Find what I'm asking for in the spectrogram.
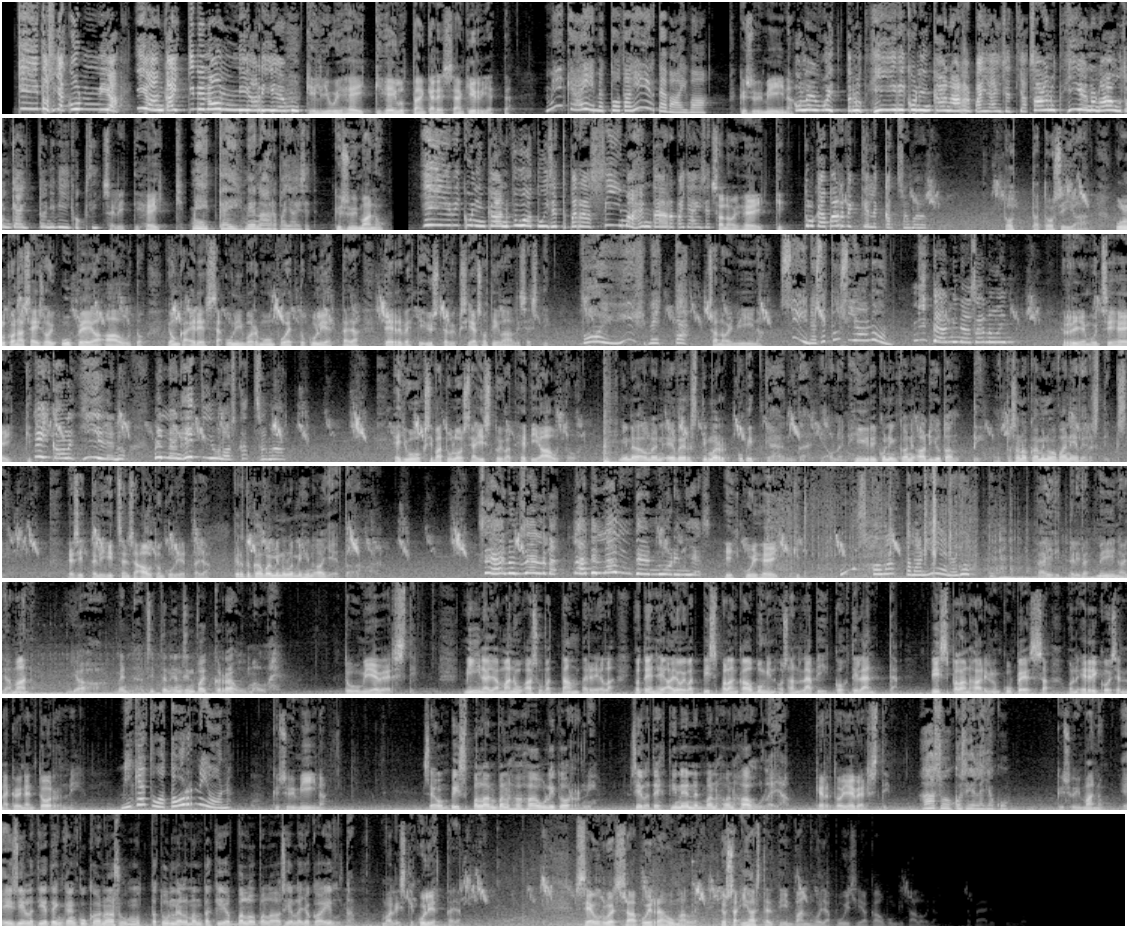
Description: Miinan ja Manun seikkailu Suomessa – Ljudbok – Laddas ner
